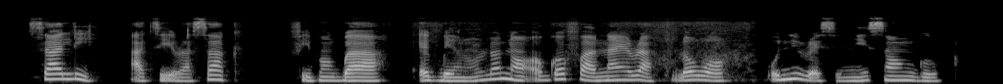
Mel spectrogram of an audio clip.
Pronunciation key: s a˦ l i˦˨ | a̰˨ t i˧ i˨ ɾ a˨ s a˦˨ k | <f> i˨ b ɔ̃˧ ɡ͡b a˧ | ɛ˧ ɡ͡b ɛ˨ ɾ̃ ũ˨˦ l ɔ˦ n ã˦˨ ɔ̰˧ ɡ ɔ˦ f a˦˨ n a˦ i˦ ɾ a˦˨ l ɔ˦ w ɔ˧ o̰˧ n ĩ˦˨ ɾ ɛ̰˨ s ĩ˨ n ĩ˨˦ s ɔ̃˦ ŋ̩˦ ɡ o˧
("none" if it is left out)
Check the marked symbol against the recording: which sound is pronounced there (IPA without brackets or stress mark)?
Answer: f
